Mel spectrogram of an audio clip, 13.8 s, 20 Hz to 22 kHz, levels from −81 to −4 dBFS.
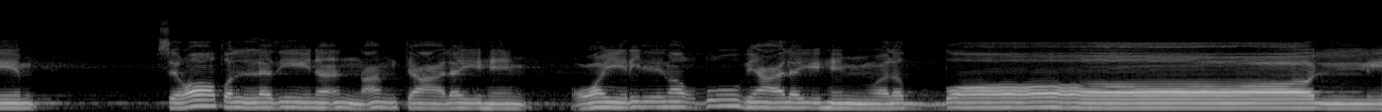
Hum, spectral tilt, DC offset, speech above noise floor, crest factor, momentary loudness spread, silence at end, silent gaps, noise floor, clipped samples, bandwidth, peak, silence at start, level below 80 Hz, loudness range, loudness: none; -8 dB/octave; under 0.1%; 30 dB; 14 dB; 11 LU; 0 s; none; -63 dBFS; under 0.1%; 9 kHz; -20 dBFS; 0 s; -82 dBFS; 8 LU; -34 LUFS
